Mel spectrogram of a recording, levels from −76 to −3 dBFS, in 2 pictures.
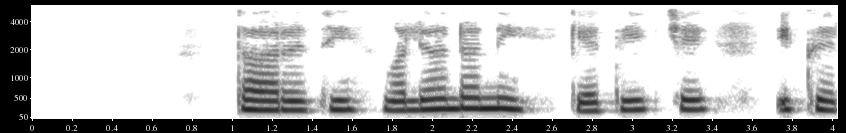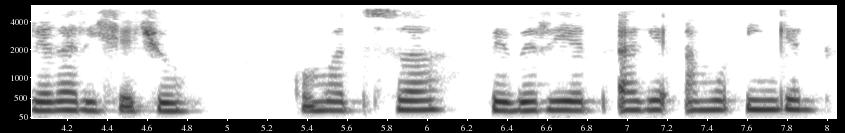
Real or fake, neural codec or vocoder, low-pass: real; none; 5.4 kHz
